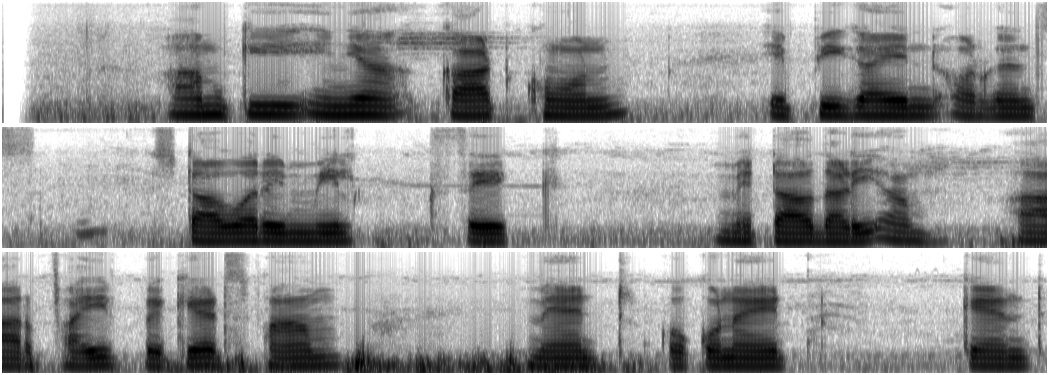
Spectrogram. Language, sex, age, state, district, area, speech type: Santali, male, 18-30, West Bengal, Purba Bardhaman, rural, read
